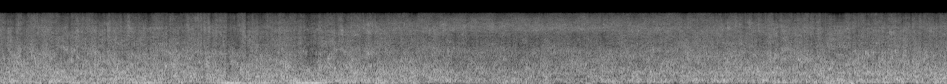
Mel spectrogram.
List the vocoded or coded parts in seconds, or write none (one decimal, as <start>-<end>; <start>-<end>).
0.0-9.5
